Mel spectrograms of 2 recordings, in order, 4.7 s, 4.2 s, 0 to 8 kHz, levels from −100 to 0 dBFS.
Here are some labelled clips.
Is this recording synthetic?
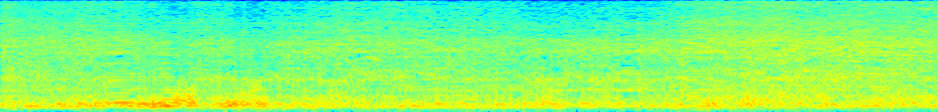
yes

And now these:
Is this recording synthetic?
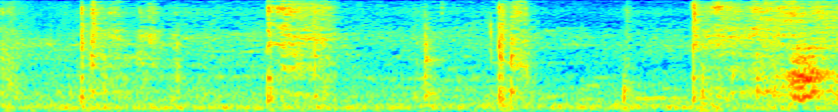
no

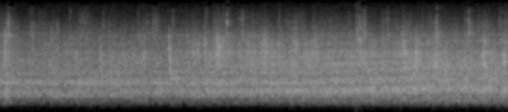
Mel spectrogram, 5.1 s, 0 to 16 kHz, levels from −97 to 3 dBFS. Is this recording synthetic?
no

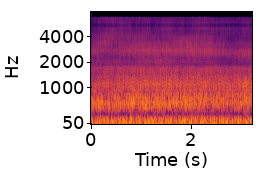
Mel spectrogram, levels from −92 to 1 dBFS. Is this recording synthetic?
yes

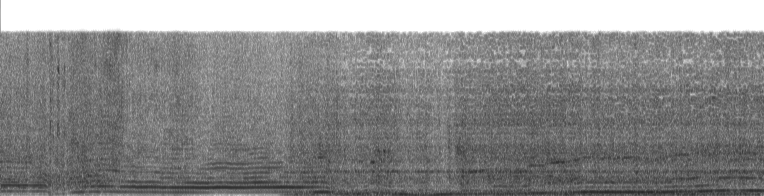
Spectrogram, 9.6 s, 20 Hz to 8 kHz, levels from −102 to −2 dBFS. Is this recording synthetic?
no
